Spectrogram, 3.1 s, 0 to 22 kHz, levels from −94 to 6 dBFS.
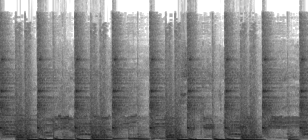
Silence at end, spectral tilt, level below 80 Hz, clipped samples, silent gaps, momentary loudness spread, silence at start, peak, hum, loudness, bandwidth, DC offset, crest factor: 0 s; -3.5 dB/octave; -10 dBFS; 2%; none; 4 LU; 0 s; 0 dBFS; none; -7 LUFS; over 20 kHz; under 0.1%; 6 dB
